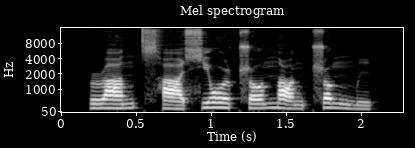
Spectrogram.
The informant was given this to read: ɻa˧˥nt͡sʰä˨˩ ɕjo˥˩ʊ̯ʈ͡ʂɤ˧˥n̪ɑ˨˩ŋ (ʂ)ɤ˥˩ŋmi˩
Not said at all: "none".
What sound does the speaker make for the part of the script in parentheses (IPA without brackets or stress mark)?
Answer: ʈ͡ʂ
